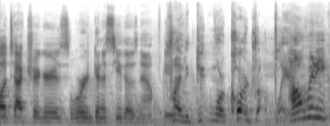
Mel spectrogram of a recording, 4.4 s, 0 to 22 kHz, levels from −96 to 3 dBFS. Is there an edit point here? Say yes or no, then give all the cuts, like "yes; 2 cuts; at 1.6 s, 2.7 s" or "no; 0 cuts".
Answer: yes; 1 cut; at 2.0 s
